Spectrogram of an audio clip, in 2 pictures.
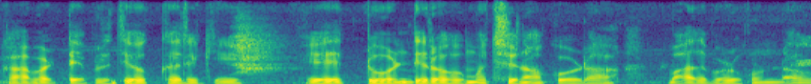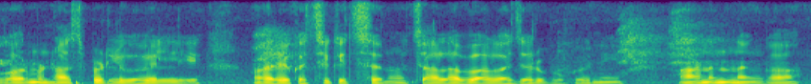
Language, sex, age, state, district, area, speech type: Telugu, male, 18-30, Andhra Pradesh, Chittoor, urban, spontaneous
